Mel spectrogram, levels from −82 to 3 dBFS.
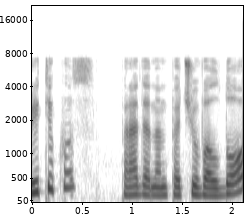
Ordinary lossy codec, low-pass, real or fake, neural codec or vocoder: Opus, 64 kbps; 7.2 kHz; real; none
